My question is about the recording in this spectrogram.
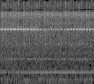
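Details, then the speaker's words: Electronic stethoscope needle right on the PCV valve body: fast, even fluttering pulses, roughly a dozen a second, with nothing heard on the hoses above or below; the PCV valve is opening and closing normally. "I got it right on the PCV valve you can hear it beeping if I put put the needle on to the hose on the top of the valve nothing happens if I put it on the bottom of the hose nothing happens if I put it right on the valve the body sorry so that PCV valve is opening and closing as it should"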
